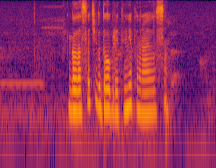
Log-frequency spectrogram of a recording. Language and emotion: Russian, positive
